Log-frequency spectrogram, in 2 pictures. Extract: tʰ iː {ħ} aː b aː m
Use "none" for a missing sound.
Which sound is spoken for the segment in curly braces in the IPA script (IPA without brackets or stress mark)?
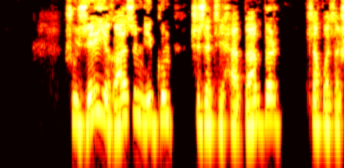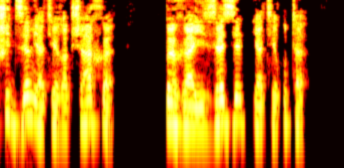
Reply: ħ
